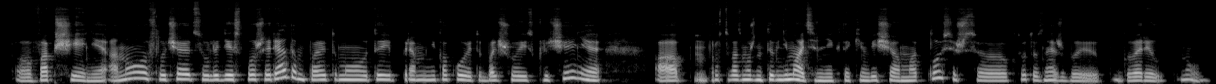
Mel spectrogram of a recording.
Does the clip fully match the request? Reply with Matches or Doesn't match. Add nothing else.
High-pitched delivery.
Matches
